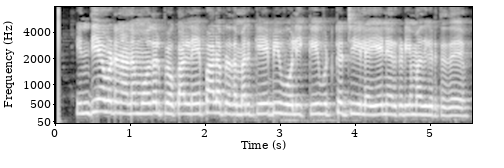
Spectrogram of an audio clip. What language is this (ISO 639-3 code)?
tam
